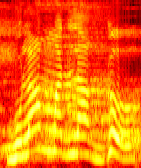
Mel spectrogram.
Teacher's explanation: अग्रस्थानी असल्यामुळे हा ग कसा उच्चारला जातो तर तालव्य उच्चारला जातो, म्हणजे जीभ टाळूकडे जाऊन उच्चारला जातो.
